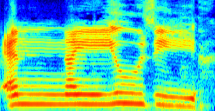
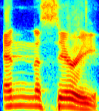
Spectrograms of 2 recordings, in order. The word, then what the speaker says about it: En-Nesyri: Me, for example, saying, "Oh, that's striker En-Nayuzi," like not even being able to pronounce their names. It's En-Nesyri.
